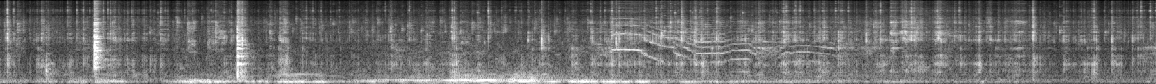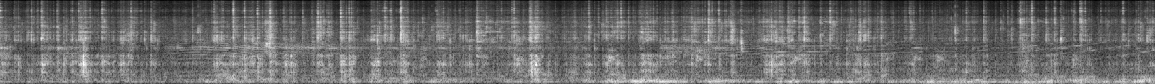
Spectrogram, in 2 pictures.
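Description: Martabak frying in hot oil in an aluminium wok, a steady sizzle and crackle, with a metal spatula clinking sharply against the pan twice in the first few seconds.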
